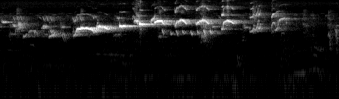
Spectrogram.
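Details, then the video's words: Orange-headed thrush in an aviary singing a rapid, run-on warble of sweet whistles and chirps that rises and falls for about two and a half seconds. "ANIS MERAH GACOR"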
